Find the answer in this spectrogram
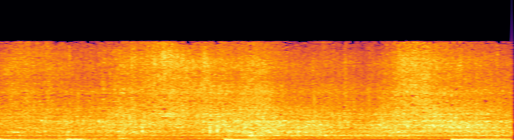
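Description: Boiled liver pieces sizzling steadily in hot coconut oil in an iron wok (cheenachatti), with a low hum underneath.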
